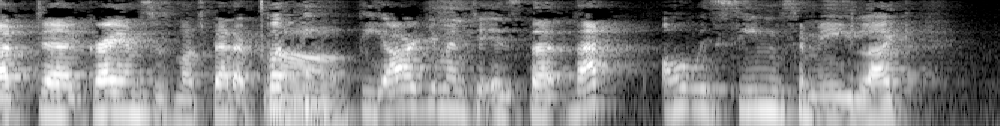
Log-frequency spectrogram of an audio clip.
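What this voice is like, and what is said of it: Usual voice. Nothing is said of it.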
